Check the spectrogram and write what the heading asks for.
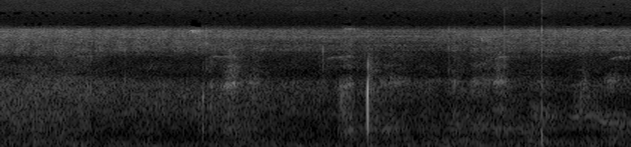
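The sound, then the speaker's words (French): A faint, steady high-pitched insect chorus hums and chirps continuously in an open natural outdoor setting among trees and vegetable gardens, at midday siesta time during a walk, with a brief sharp click partway through and no one speaking. “des insectes, des potagers, des bruits de voix.”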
